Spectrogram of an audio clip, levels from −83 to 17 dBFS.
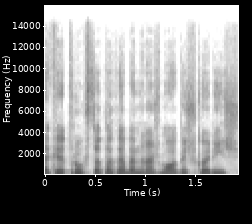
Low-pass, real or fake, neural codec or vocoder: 14.4 kHz; fake; codec, 44.1 kHz, 2.6 kbps, SNAC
